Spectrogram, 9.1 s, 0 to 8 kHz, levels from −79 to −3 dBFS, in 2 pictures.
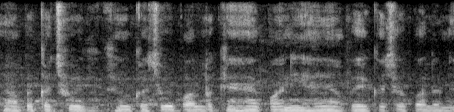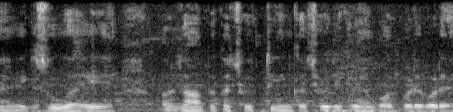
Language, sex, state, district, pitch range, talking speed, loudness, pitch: Hindi, male, Haryana, Jhajjar, 105-110 Hz, 205 wpm, -19 LUFS, 110 Hz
